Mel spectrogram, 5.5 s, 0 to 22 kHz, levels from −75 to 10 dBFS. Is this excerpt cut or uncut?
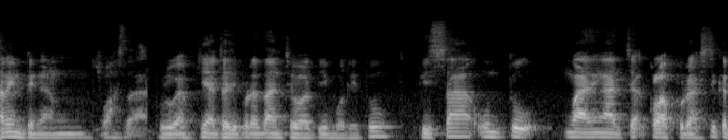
cut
